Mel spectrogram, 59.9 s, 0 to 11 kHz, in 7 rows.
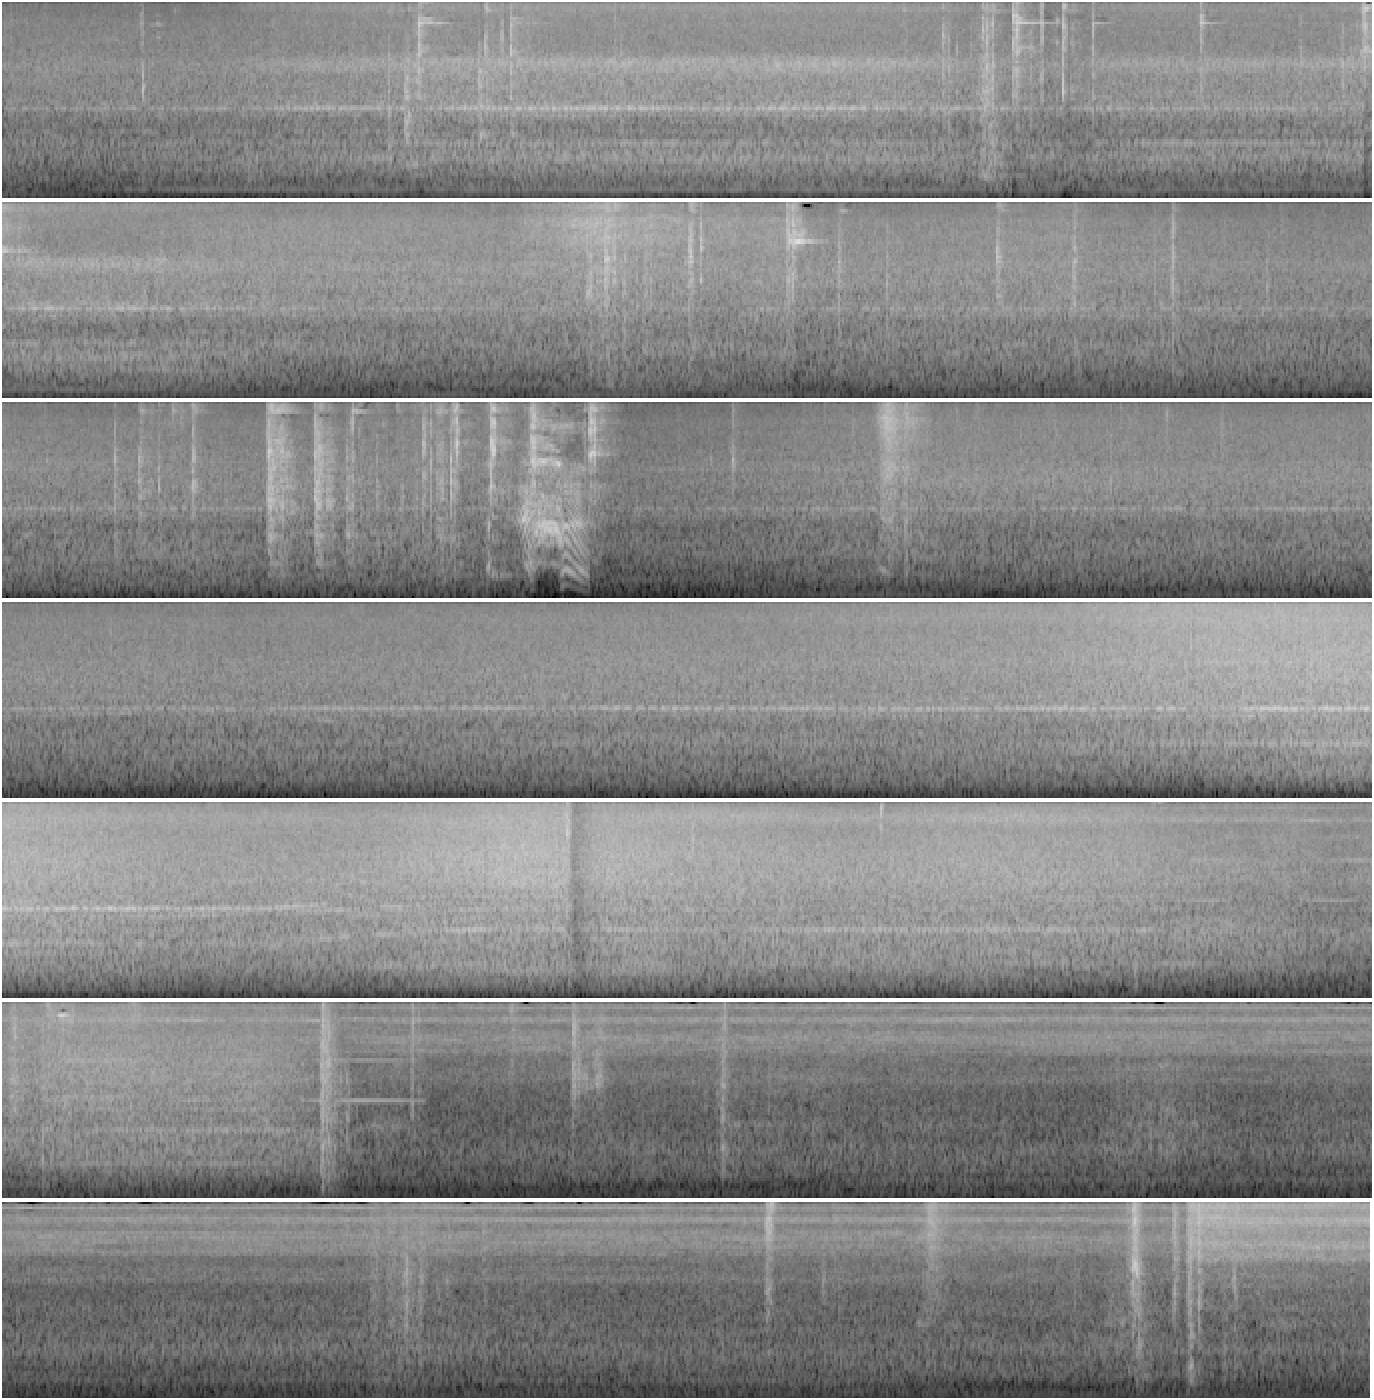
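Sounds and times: diesel truck engine idling: 0.0 - 11.8.

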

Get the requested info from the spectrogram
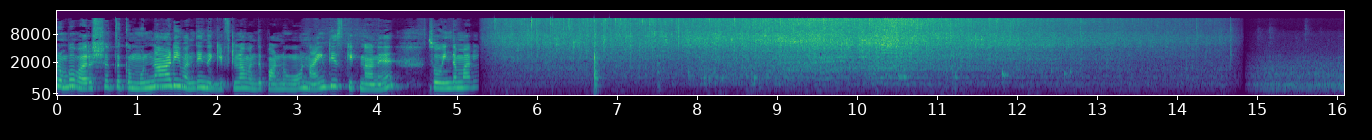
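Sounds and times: dal sizzling in a hot pan: 5.3 - 14.8.

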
